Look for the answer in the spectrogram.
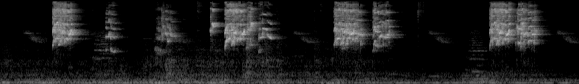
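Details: Loud screechy chirps from a lovebird breeding pair, roughly one harsh burst per second, with faint softer squeaks between them.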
